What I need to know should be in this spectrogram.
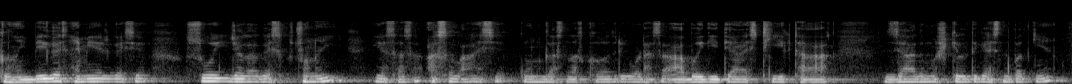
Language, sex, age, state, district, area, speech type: Kashmiri, male, 45-60, Jammu and Kashmir, Budgam, urban, spontaneous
